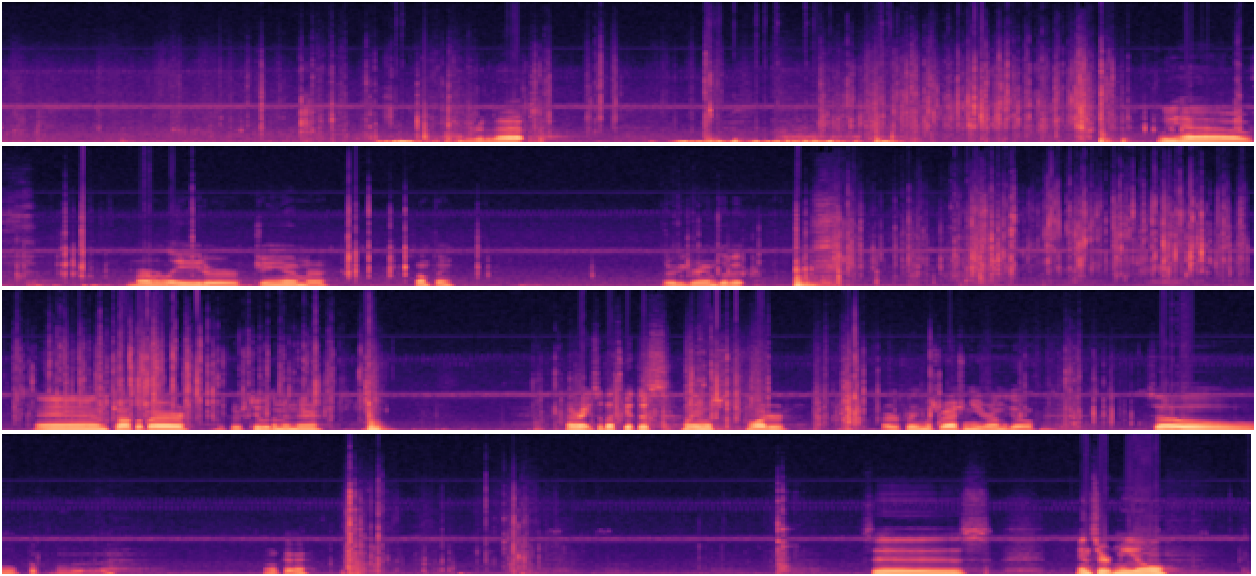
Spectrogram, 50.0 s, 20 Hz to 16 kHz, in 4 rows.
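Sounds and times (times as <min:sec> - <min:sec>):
plastic packaging crinkling: 0:01.7 - 0:06.3, 0:08.1 - 0:11.6, 0:12.4 - 0:13.6, 0:19.2 - 0:28.9, 0:30.4 - 0:36.6, 0:41.0 - 0:43.0.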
